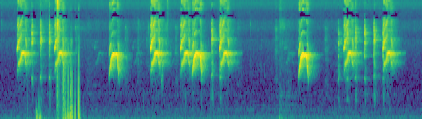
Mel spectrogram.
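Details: A female cockatiel gives short, harsh, descending chirps, repeated about once a second; this tone is said to mark a female.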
